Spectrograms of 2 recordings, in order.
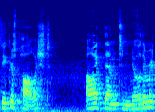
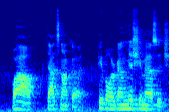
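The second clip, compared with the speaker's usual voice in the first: ordinary talk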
